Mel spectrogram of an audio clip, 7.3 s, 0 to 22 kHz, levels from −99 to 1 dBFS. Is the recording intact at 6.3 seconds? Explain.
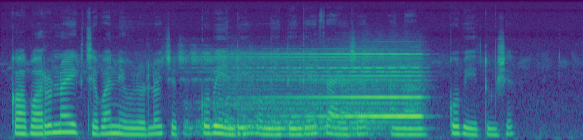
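Yes, at 6.3 seconds the speech plays through intact, with no dropout, click, distortion or other fault at that point.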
